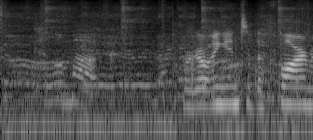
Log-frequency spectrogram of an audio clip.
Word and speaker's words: Tillamook: Tillamook. We're going into the farm experience right now. BJ's hoping to milk a cow. Where are we? My head. Jessica's eyes just opened. I think the Tillamook Cheese Factory killed BJ.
